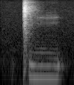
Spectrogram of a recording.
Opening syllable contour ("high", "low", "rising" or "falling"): high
